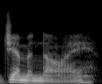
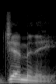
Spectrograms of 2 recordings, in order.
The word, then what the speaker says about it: Gemini: So I think we say Nye, Gemini, but the Americans can say, how do they say it? Gemini?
